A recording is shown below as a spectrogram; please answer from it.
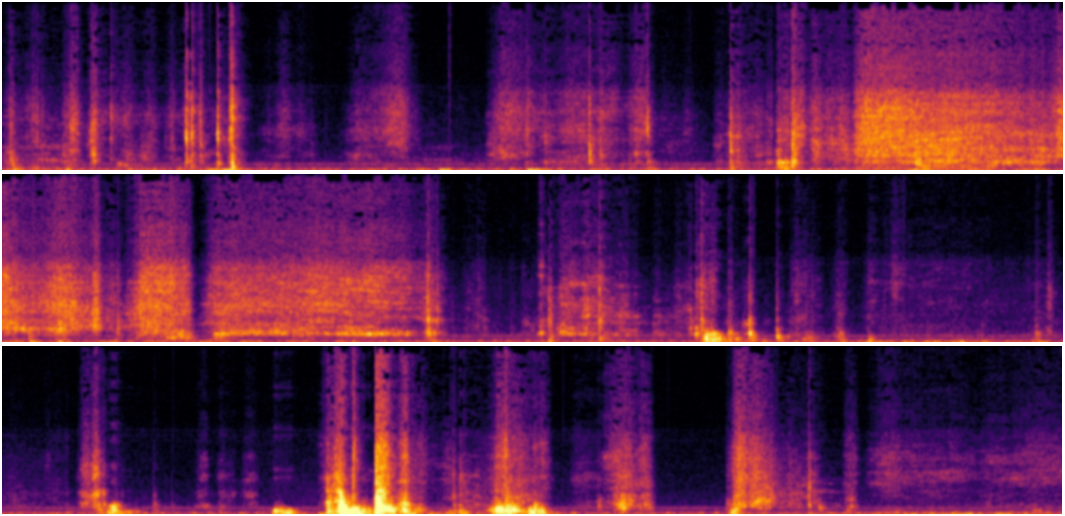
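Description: A paper towel is rubbed across glued cardstock pages for a few seconds near the middle, wiping up squeezed-out glue. Around it are scattered taps and rustles of hands pressing and handling the card, with a short, louder burst of handling noise a few seconds before the end.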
